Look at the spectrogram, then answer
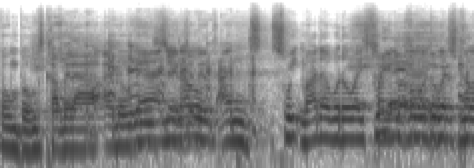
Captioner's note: laughter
